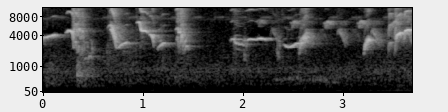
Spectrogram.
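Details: A caged red-whiskered bulbul used as a lure, with a mountain-forest song style, sings to draw out rivals. Two runs of sharp, swooping whistled notes are divided by a brief silence.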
